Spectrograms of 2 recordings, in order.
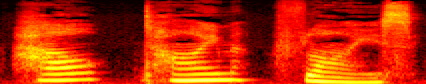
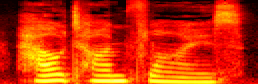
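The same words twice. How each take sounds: First: Drawn out, very slow; very slow reading. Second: Said in the usual way. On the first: Shown as a demonstration. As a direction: stretch every word for learners. (非常慢地朗读) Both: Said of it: "好，慢慢来读".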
